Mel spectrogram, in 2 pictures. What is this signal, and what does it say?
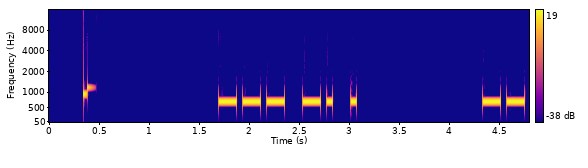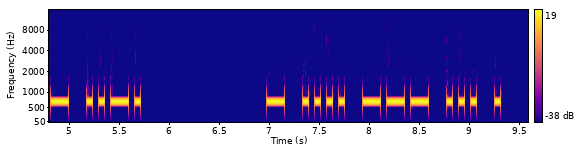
Morse code, heard as a keyed tone, about 20 wpm, 700 Hz. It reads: ONE OF THOSE
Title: 3x Word-Spacing - Sets of 3 Words - 20wpm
